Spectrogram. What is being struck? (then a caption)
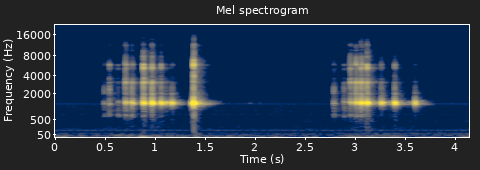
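Carved wooden frog guiro scraped with a stick. A wooden stick scrapes the ridged back of a palm-sized, hollow, carved reddish-brown wooden frog guiro and taps its head area. It makes two short bursts of quick, dry, ratcheting clicks with a hollow woody tone near 1.3 kHz. The first burst ends in a sharper, louder tap, and the second follows after a pause of over a second.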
